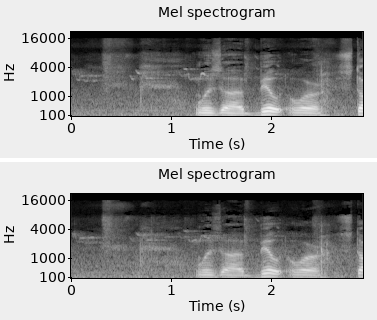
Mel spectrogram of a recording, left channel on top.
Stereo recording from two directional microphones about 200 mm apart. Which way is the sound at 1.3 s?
40° left (ahead or behind).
